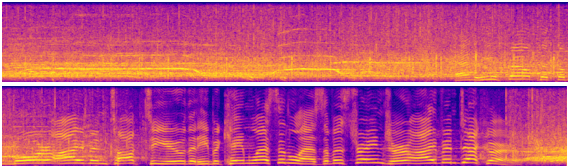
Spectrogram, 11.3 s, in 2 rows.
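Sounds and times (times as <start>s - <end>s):
audience applause: 0.0s - 7.2s, 10.7s - 11.2s
speech: 4.6s - 11.2s.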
